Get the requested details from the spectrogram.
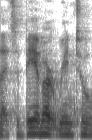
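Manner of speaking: ordinary talk, nothing marked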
